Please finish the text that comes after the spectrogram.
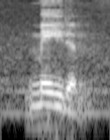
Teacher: como o D, se a gente tirar o TH, ele vai ficar entre duas vogais, ele acaba tendo o som de R.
